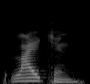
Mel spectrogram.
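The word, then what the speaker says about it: lichen: is called L chain I be lying proper pronunciation is lying now that lying those green things is made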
